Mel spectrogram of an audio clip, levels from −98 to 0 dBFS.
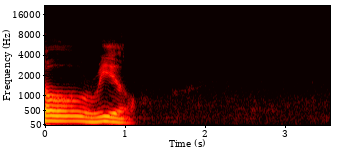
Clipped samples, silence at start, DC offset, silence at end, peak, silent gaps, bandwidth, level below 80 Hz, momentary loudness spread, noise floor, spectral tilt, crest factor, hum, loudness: under 0.1%; 0 s; under 0.1%; 2.45 s; -22 dBFS; none; 6.2 kHz; -78 dBFS; 7 LU; -84 dBFS; -9 dB/octave; 20 dB; none; -39 LUFS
